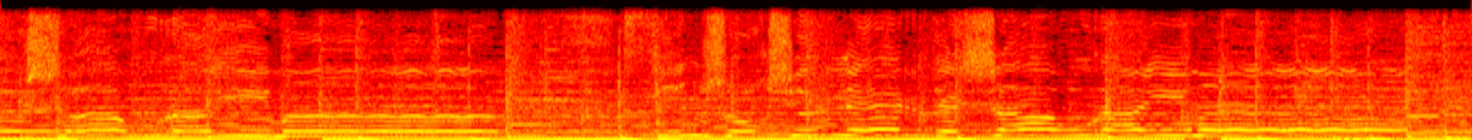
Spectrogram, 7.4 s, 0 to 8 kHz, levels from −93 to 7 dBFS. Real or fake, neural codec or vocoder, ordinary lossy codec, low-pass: real; none; none; 7.2 kHz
